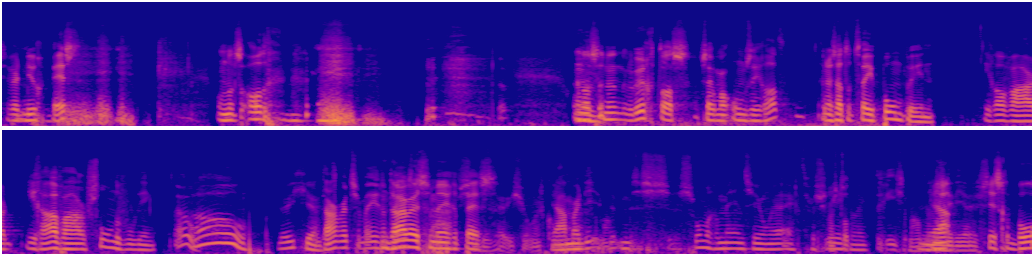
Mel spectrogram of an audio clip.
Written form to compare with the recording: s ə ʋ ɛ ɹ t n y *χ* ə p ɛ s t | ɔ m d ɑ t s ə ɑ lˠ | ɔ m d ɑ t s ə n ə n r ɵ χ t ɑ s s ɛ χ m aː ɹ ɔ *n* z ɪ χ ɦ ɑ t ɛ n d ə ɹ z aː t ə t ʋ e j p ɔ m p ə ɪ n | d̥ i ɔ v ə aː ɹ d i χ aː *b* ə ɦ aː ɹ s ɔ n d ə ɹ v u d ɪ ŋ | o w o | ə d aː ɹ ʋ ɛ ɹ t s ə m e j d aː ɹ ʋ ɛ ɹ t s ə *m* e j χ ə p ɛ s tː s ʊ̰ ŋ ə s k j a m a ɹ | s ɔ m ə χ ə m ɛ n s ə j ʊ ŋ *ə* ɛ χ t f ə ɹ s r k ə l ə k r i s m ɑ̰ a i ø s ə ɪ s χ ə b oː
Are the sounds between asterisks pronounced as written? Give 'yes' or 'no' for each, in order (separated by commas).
yes, no, no, yes, yes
